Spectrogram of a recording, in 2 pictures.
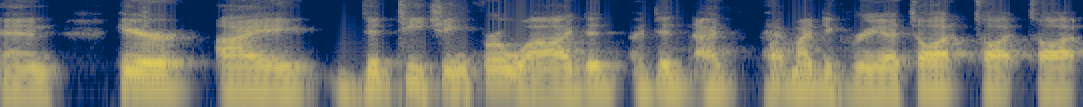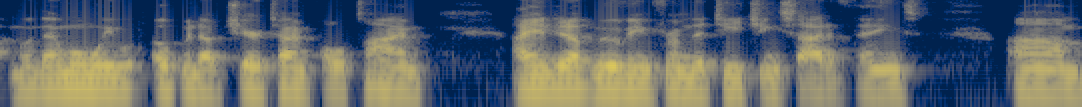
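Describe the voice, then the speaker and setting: In a normal speaking voice with an American accent, a man talks at a moderate pace and medium pitch, his intonation fairly even. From Middletown, Pennsylvania, US. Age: 50s. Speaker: gym owner and cheer coach. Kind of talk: interview. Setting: live studio audience.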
